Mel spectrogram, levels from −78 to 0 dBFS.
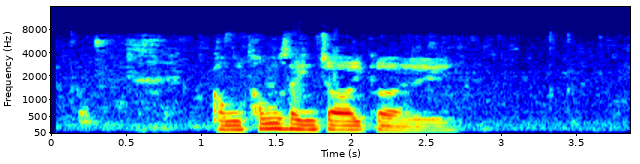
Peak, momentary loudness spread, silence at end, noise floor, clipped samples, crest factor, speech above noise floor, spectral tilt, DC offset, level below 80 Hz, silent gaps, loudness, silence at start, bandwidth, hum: -2 dBFS; 23 LU; 1.2 s; -48 dBFS; under 0.1%; 14 dB; 35 dB; -7.5 dB/octave; under 0.1%; -54 dBFS; none; -14 LUFS; 0.2 s; 7.4 kHz; none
